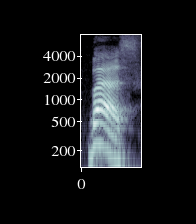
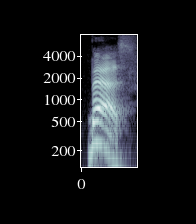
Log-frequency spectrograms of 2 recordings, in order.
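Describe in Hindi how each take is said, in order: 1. स्वर 'cat' जैसा है। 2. स्वर 'cat' जैसा है।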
